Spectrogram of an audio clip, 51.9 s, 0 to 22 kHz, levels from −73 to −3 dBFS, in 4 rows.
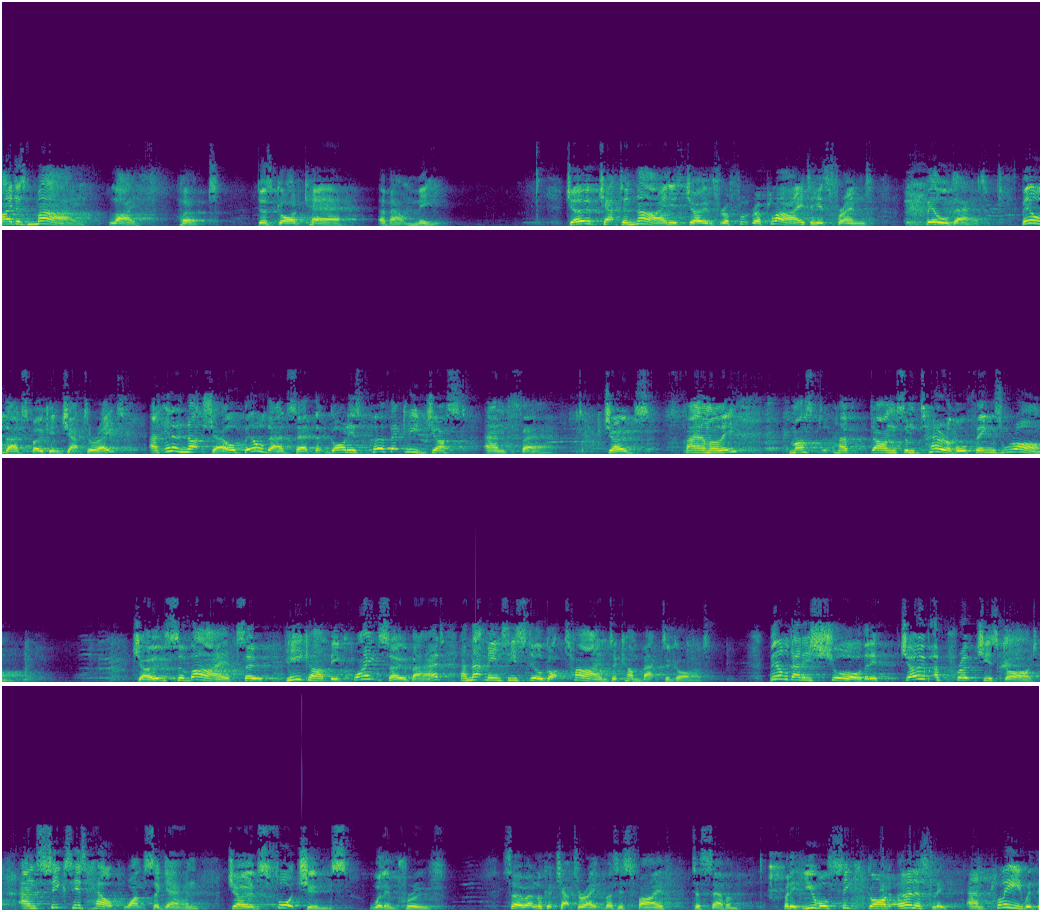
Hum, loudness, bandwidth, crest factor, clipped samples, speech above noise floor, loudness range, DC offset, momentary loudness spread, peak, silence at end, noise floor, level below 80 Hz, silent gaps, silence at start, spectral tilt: none; -13 LUFS; 8.8 kHz; 14 dB; under 0.1%; 42 dB; 3 LU; under 0.1%; 13 LU; 0 dBFS; 0 s; -56 dBFS; -56 dBFS; none; 0 s; -4.5 dB/octave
